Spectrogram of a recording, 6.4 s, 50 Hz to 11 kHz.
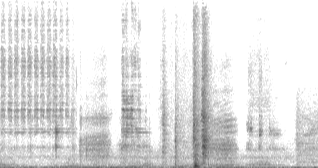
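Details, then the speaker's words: Honda EU2000i generator engine valve lapped by hand with compound: uneven back-and-forth gritty rubbing strokes, coarse at first and already less gritty as the seat beds in. "i'm just doing that until the tone changes as you can see already it's not so gritty"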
